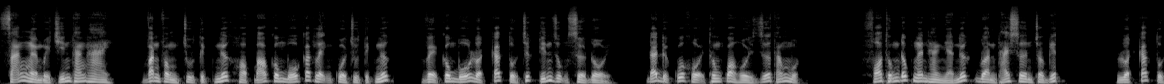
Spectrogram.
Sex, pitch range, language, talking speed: male, 95-145 Hz, Vietnamese, 290 wpm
